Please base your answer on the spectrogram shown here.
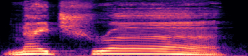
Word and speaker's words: Nitra: Let's go for nitra.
